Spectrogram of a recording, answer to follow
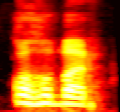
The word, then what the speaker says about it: कोहबर: भरनी हो गया, तांत्रिक हो गया, कोबार हो गया, कोबर हो गया, मतलब इसको कैसे प्रोनाउंस करते हैं, KOHBAR, कोहबर, इस तरीके से।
